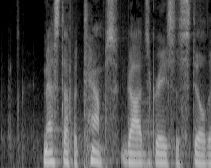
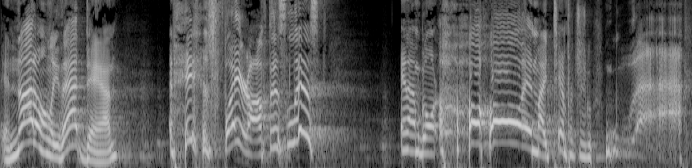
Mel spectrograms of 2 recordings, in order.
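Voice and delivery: laughing indignation; 11 semitones higher, 4 dB louder, slower than usual. Retold or imitated. Recounting getting angry, laughing.

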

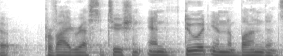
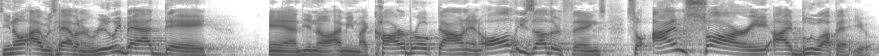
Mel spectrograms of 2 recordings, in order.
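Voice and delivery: louder and higher, a self-justifying plea; excuse-making apology; 4 semitones higher, 4 dB louder than usual. Shown as a demonstration. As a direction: talk your way out of blame, a bit pleading. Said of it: "You're just justifying your sin".

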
